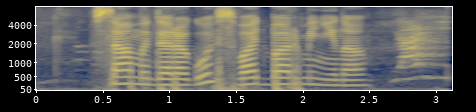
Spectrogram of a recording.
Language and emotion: Russian, neutral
